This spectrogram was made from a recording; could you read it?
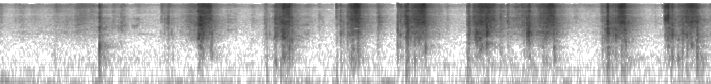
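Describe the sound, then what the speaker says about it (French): Oracle cards being shuffled by hand during a March tarot-style reading, a steady run of quick riffling and slapping bursts repeating about every half second, close and fairly loud with no talking. "Alors, je vais remélanger un petit coup."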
